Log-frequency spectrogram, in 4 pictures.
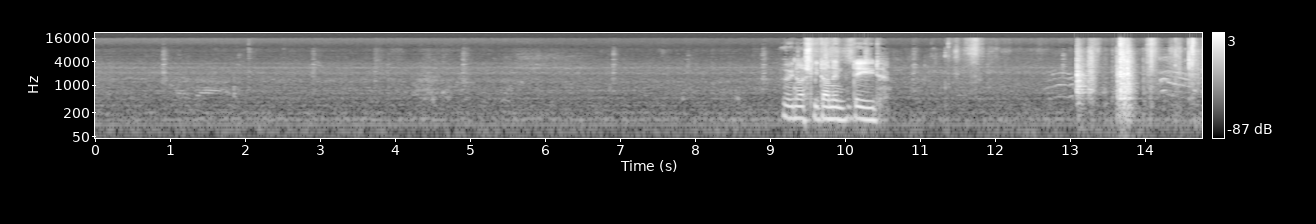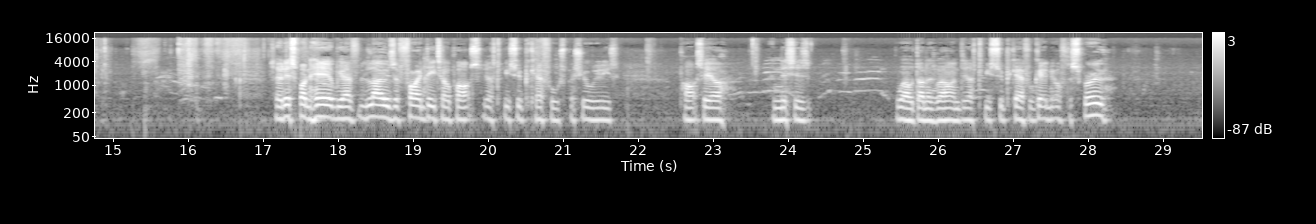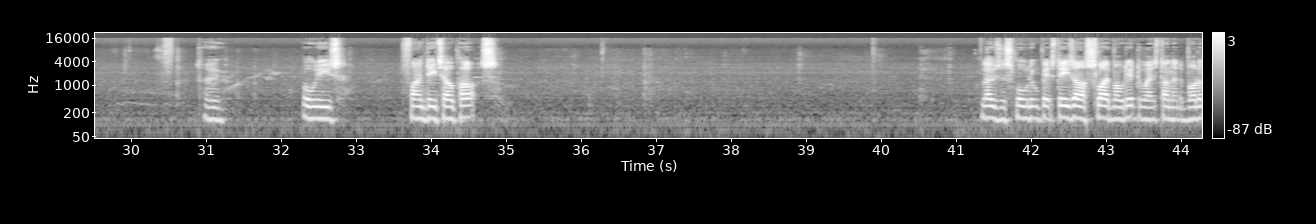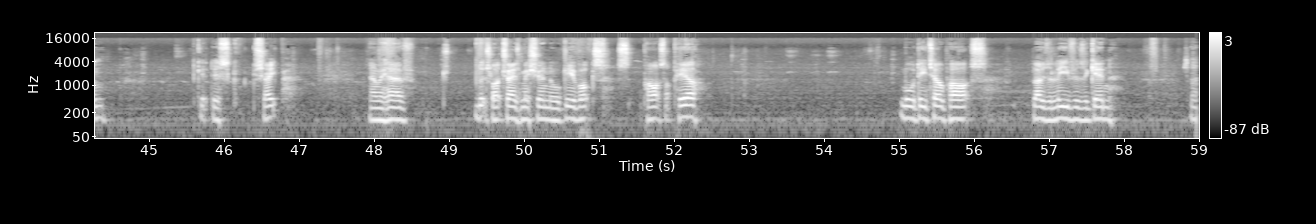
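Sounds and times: steady low hum: 0.0s - 59.0s
faint wavering calls: 1.0s - 2.0s, 28.6s - 33.6s, 44.5s - 48.0s.

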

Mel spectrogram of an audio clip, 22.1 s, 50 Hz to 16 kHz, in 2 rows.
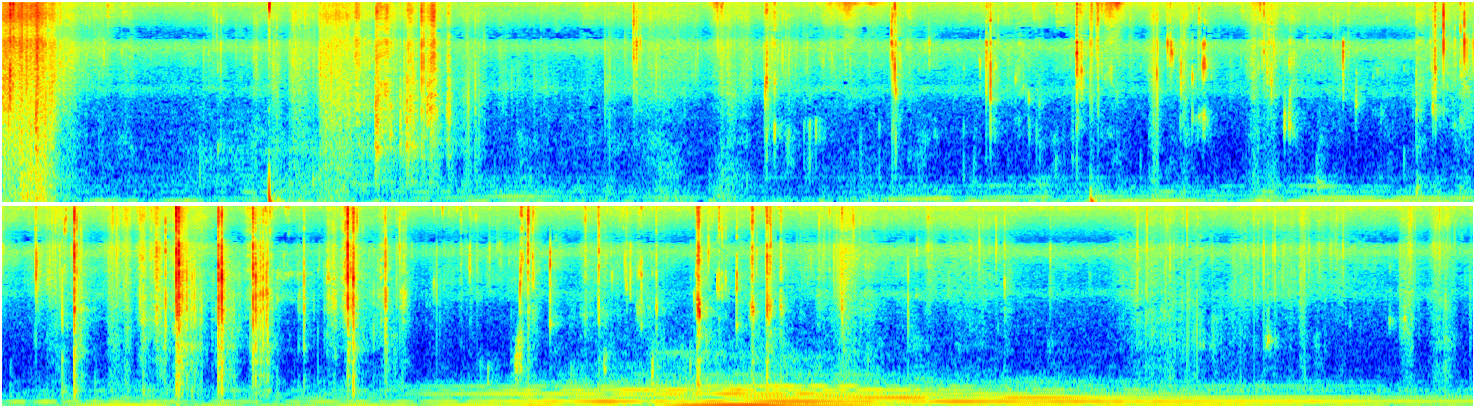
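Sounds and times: low steady hum: 0.8s - 22.0s
person chewing crunchy candy: 4.5s - 22.0s.

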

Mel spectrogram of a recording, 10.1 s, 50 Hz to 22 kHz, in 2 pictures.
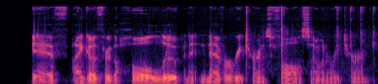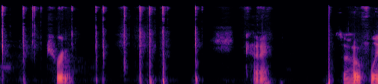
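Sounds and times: computer keyboard typing: 3.6s - 7.8s.

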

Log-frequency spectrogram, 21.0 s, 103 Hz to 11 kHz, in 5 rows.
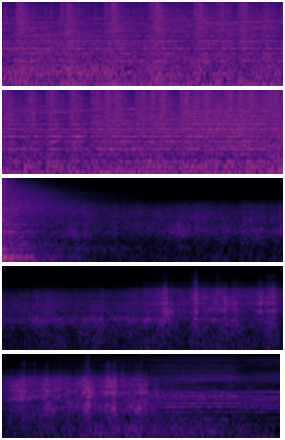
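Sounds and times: jet engine rushing: 0.0s - 21.0s.

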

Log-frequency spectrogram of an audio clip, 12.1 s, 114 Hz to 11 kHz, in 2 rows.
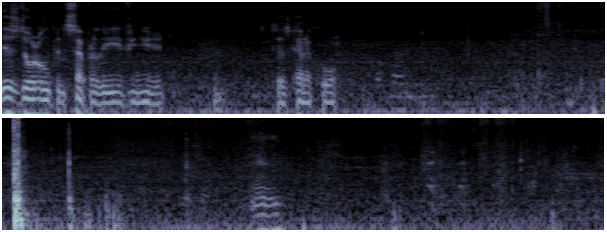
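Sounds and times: compartment door clunk: 6.1s - 6.4s.

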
